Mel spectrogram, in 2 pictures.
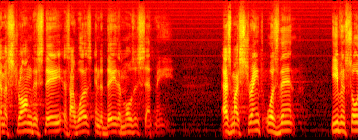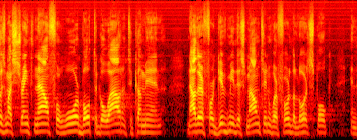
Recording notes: PREACHED IN SAN ANTONIO TX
